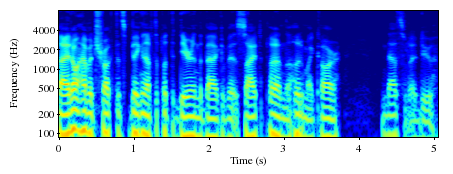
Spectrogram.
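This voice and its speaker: This man speaks very fast with an American accent and a very deep, low pitch. The sound is dry and close, with no echo. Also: fairly even intonation. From Michigan. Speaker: podcast co-host. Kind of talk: casual chat; news reading.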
